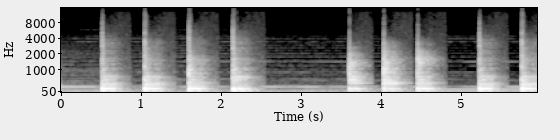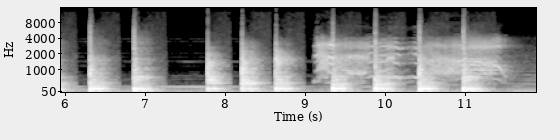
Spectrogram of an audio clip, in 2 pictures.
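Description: Loud knocking on a patio door: many sharp, heavy raps come in quick bursts of three to five, with short pauses between the groups, over a low steady hum.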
